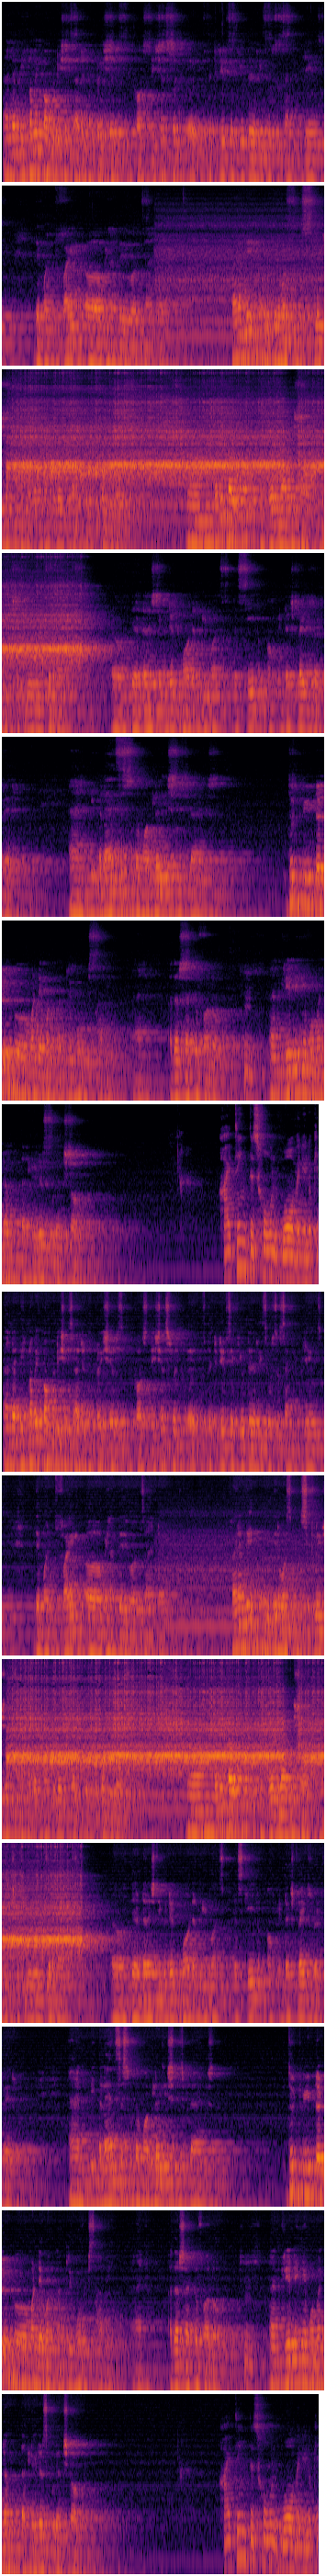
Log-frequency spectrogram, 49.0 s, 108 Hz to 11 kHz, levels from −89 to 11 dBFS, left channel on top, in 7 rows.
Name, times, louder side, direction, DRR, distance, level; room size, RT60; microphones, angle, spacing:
voice 1, 0.0-2.5 2.9-6.8 7.7-8.0 8.3-10.6 12.0-16.7 18.0-19.2 19.6-22.5 23.4-25.8 26.1-28.3 29.5-32.7 34.3-37.5 38.0-38.3 38.7-39.8 40.9-43.8, right 1 dB, 90° right, 3.7 m, -28 dB
sound 1, 10.3-22.4, equal, 90° left, 3.8 m, -43 dB
sound 2, 14.1-22.8, right 3 dB, 50° right, 1.7 m, -24 dB
voice 2, 46.9-49.0, left 2 dB, 70° left, 1.1 m, -29 dB
23.0 x 18.0 x 8.8 m
head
